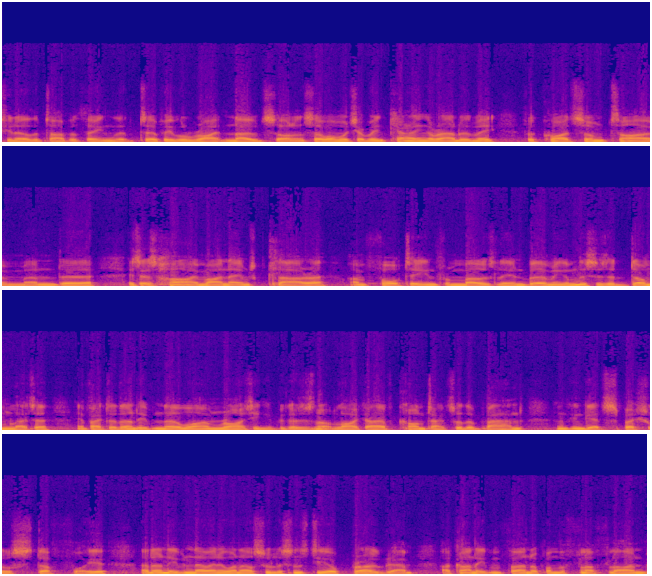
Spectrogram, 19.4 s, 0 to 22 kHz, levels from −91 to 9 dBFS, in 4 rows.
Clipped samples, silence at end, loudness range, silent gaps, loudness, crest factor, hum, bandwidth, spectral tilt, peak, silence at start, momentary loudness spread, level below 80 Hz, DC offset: under 0.1%; 0 s; 2 LU; none; -20 LUFS; 10 dB; none; 10.5 kHz; -8 dB/octave; -8 dBFS; 0 s; 5 LU; -48 dBFS; under 0.1%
